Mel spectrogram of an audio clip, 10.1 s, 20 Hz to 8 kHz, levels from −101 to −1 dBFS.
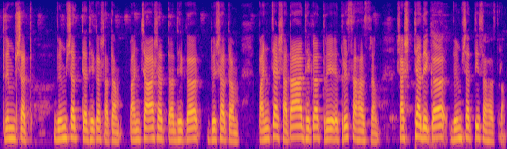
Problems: background sounds at intervals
